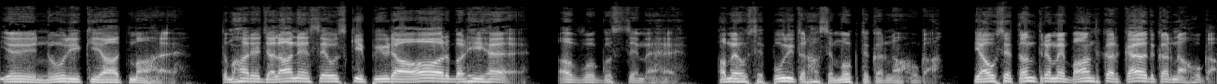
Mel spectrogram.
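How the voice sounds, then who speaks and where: In a put-on character voice with a solemn tone, a man speaks fairly slowly at a medium pitch, recorded very cleanly against a silent background. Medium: read story. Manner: solemn, grave.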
